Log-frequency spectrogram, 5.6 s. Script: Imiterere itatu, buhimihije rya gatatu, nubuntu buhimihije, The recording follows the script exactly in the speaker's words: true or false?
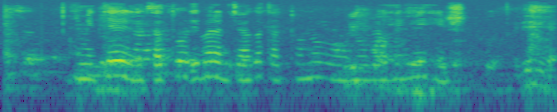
false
